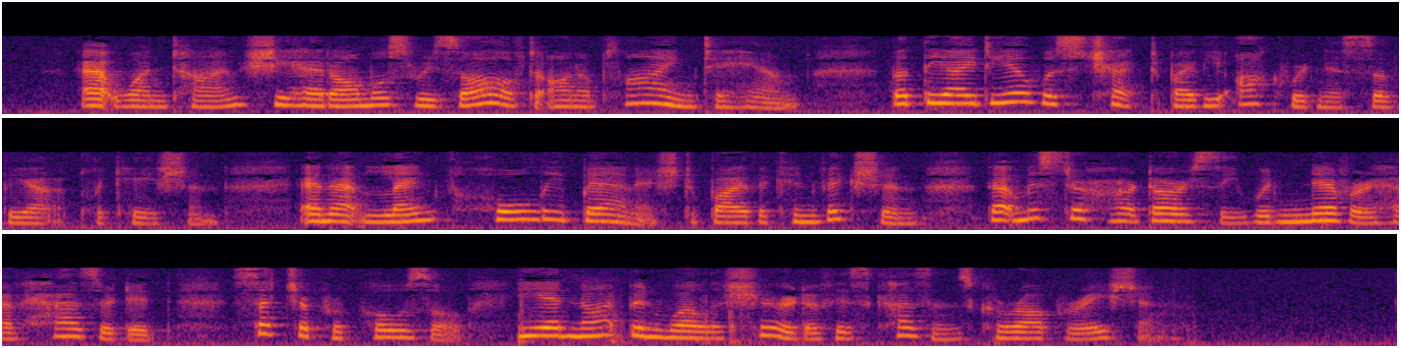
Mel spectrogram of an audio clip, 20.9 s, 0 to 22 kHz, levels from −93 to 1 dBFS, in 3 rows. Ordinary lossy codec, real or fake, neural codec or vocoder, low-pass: MP3, 48 kbps; real; none; 7.2 kHz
